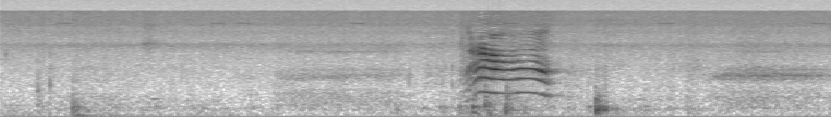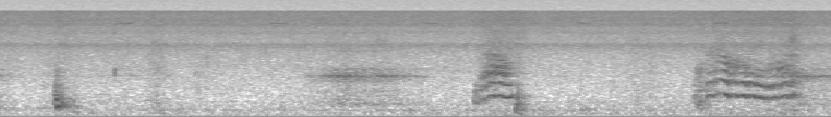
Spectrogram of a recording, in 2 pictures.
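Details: Tom, a black and white male cat, and a neighbour's male cat fight over territory; harsh, wavering yowls with stacked overtones burst out three times, separated by quieter stretches with faint murmurs and low thumps.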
